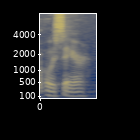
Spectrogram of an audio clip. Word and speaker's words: Auxerre: You know, it's spelled A-U-X-E-R-R-E, Auxerre, but having spent too much time in Auxerre, I know that the people from Auxerre say Auxerre.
